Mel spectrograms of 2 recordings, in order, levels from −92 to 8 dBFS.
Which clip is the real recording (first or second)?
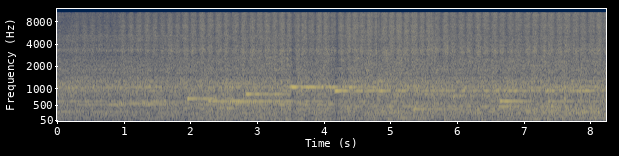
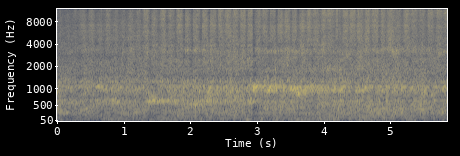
first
